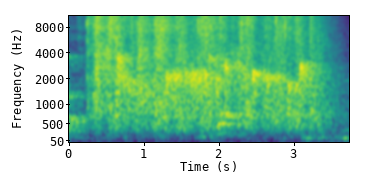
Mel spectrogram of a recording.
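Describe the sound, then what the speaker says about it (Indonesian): Schoolchildren applauding together in a classroom, a dense burst of hand clapping lasting a few seconds, fairly close and steady before fading slightly at the end. "Tepuk tangan dulu."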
